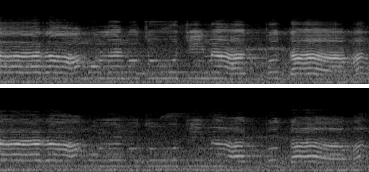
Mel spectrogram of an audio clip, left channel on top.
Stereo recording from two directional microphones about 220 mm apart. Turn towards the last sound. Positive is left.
turn(degrees=30)  # may be behind; listen again after turning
